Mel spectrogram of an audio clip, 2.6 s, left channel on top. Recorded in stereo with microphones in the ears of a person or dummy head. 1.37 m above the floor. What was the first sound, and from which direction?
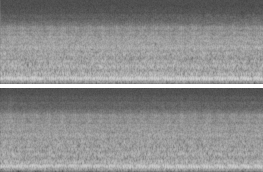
Only background noise.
